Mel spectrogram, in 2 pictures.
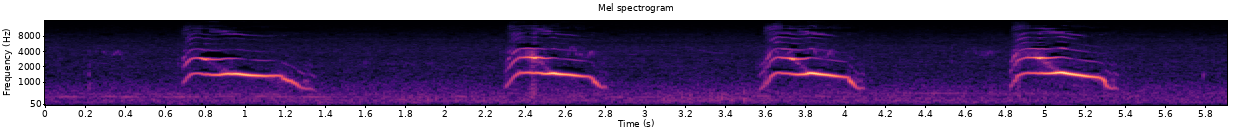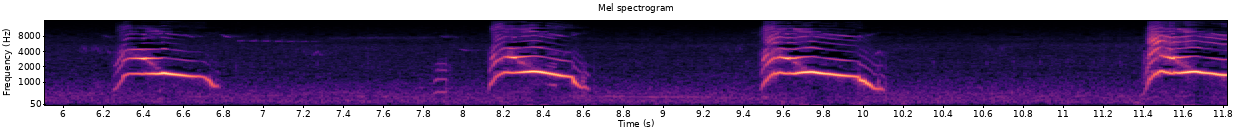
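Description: A kitten meowing over and over: eight high meows about a second and a half apart, each holding its pitch and then dropping at the end.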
